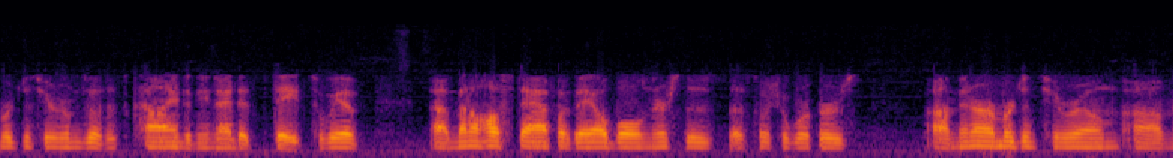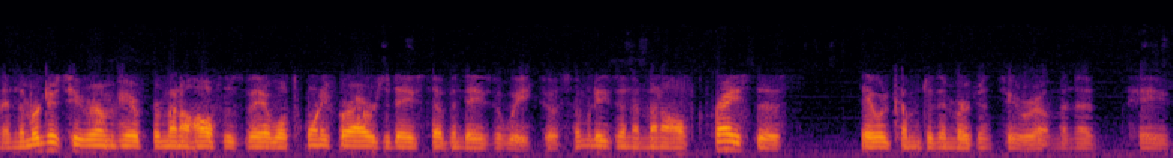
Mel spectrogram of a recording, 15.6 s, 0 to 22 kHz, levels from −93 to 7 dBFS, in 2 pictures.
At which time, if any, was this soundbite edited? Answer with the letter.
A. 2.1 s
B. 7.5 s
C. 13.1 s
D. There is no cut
D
